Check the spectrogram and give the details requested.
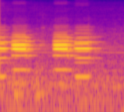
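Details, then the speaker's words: CardioSave Hybrid intra-aortic balloon pump, shown in a training demonstration: repeating electronic alarm tones with distinct pitch steps, a catheter restriction alarm signalling a kinked balloon catheter line. "for example one alarm you may encounter is it the balloon catheter line is kinked an alarm will appear"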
